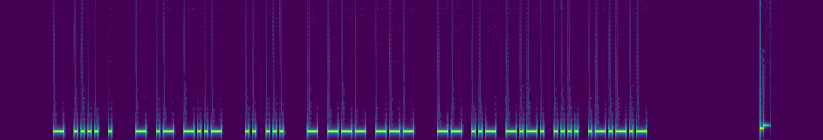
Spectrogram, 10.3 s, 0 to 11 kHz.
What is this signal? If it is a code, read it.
Morse code, heard as a keyed tone, about 28 wpm, 700 Hz. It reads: THE TAX IS TOO MUCH.
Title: Sentences from Top 1000 Words - Review Part 5 - 28wpm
